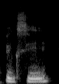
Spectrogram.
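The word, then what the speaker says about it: PKCE: authorization code with pxc pkc which you can pronounce pixie which is just for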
